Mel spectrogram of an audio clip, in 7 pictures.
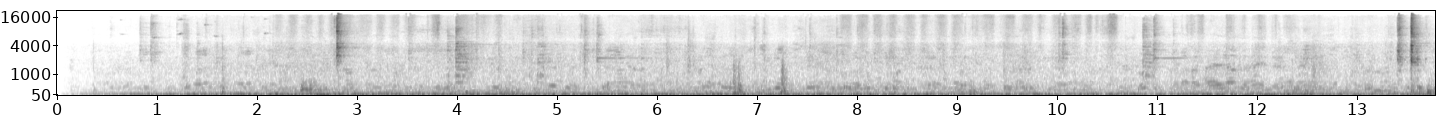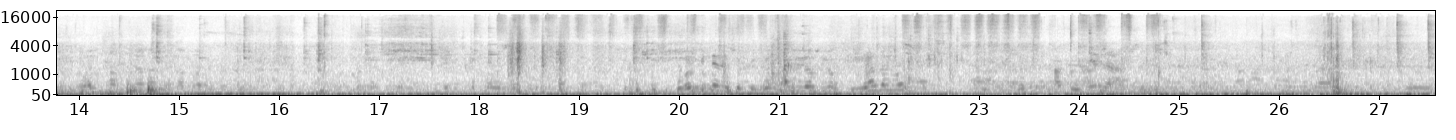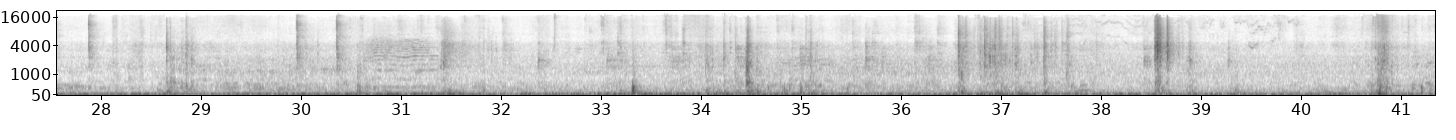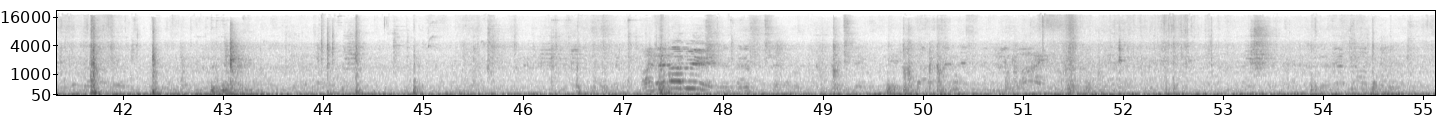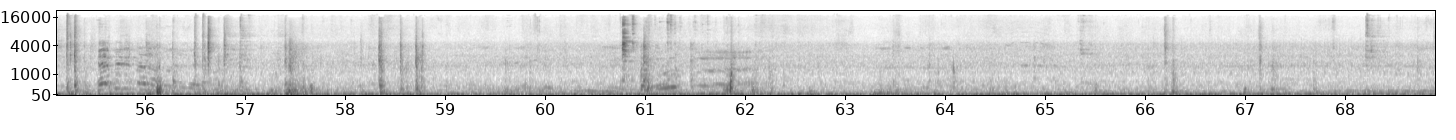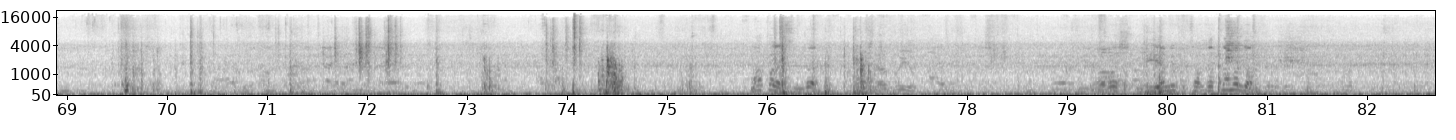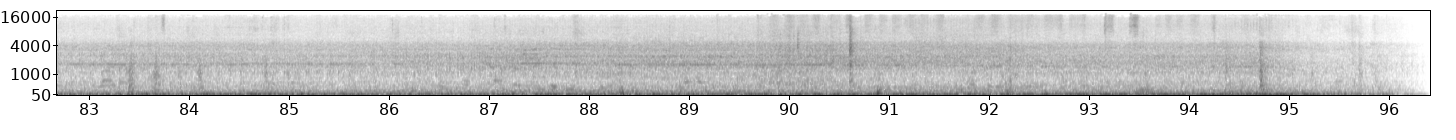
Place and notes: maybachufer, wochenmarkt, obststand - marktaufbau, obststand, mann putzt ananas
09.09.2008, 9:00
vor marktbeginn, obststand, mann bürstet ananas, aufbaugeräusche
before market opening, fruits stand, man brushes pineapples
Berlin, 9 September 2008, 09:00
